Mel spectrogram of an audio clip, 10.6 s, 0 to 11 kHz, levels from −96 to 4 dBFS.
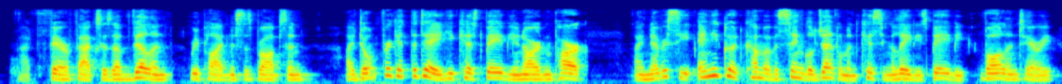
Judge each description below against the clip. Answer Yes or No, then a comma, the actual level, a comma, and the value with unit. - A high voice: No, medium, 145 Hz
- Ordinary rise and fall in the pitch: Yes, average, 3.5 semitones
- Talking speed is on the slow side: No, average, 190 wpm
